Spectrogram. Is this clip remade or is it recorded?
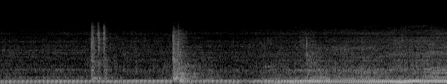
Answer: remade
